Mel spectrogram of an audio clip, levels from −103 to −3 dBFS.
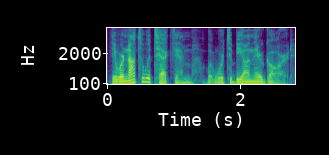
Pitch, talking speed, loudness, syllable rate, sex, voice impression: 110 Hz, 275 wpm, -18 LUFS, 6.3 syllables/s, male, very masculine, very adult-like, very middle-aged, very thick, slightly relaxed, powerful, slightly dark, soft, slightly muffled, fluent, slightly raspy, cool, very intellectual, sincere, very calm, very mature, friendly, reassuring, unique, slightly elegant, wild, sweet, slightly lively, very kind, modest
